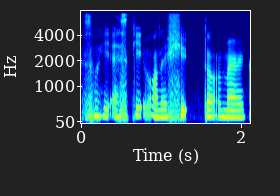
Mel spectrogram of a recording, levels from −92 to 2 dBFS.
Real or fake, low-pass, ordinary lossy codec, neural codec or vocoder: real; 7.2 kHz; none; none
